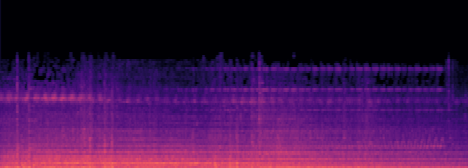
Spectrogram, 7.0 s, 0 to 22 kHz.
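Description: A D1 diesel multiple unit train, its engine uprated to 800 horsepower, runs with a steady, loud broadband drone and engine hum that holds throughout, fading slightly toward the end.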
